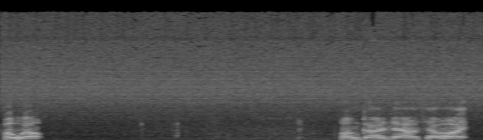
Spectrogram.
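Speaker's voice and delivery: yelling across the room. Real, not acted. Calling through intercom to kids.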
